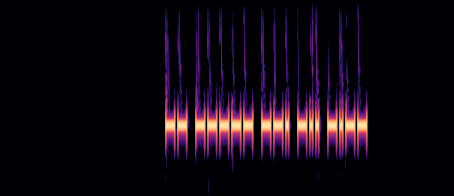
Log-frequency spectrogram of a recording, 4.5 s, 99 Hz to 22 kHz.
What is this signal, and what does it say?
Morse code, heard as a keyed tone, about 37 wpm, 700 Hz. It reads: M0GDY
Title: DXCC-100 Call Signs - 5 Characters - Repeated 3x - 40wpm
